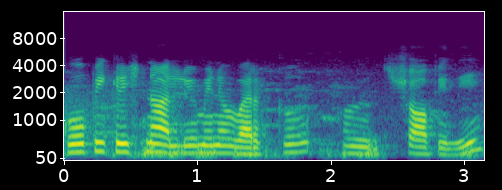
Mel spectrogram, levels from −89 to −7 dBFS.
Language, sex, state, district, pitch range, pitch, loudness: Telugu, female, Andhra Pradesh, Sri Satya Sai, 170-210 Hz, 185 Hz, -18 LUFS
